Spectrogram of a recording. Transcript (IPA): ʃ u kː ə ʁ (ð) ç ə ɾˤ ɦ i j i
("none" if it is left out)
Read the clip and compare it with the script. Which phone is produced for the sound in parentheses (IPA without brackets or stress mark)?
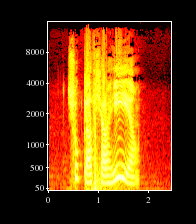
θ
